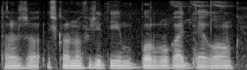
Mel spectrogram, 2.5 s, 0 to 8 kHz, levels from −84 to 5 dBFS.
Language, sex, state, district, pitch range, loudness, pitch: Chakma, male, Tripura, Unakoti, 95-100 Hz, -17 LUFS, 95 Hz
